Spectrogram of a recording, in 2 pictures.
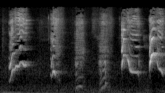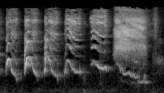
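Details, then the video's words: Toy poodle puppy begging to be taken out to play; a rapid series of about a dozen high, falling whimpers and yelps, roughly two or three a second, ending in one longer strained whine, indoors. "Chubby Cute Toy Poodle Puppy Begs Owner to Bring her out to play"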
